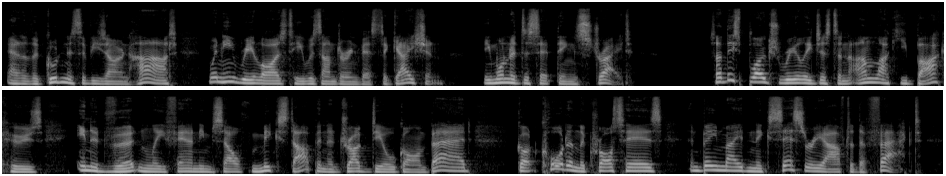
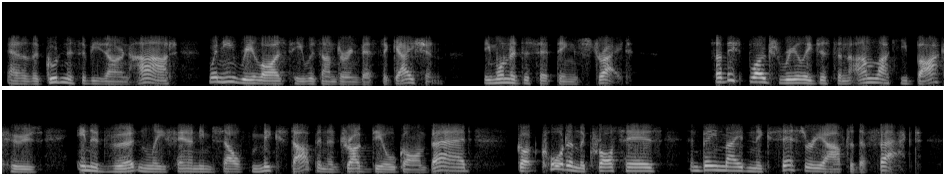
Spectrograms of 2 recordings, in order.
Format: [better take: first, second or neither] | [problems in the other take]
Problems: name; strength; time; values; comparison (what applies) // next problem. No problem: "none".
first | phone-call audio; poor line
